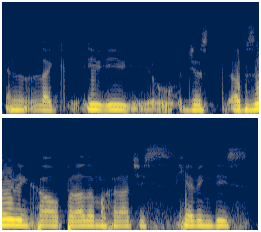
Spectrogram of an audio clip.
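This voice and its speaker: A man sharing a spontaneous devotional reflection as a class participant, halting and repeating his words. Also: on the high side, flat delivery, mellow, muffled recording. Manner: halting, repetitive phrasing.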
